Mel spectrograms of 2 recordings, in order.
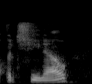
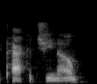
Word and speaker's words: Pacino: So finally, our final nominee then is Al Pacino. By the way, side note, up until I was like 12, I thought you pronounced his name Pacacino.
